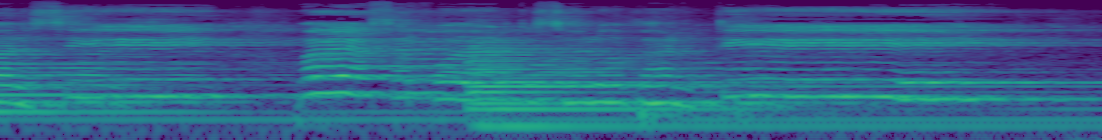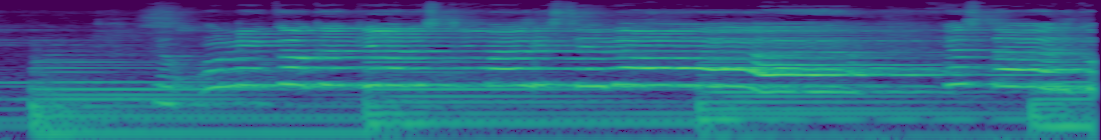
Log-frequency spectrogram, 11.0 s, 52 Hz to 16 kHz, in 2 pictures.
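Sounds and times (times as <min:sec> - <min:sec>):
girl singing a ballad: 0:00.0 - 0:11.0.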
